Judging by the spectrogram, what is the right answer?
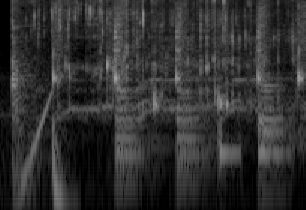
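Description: Water trickling and dripping from a small toy watering can, mixed with a run of short pitched plinks, about three a second.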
